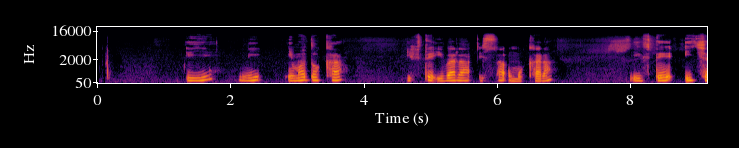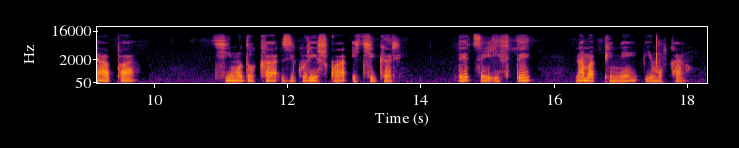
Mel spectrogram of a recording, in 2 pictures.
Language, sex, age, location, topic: Kinyarwanda, female, 18-24, Kigali, finance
